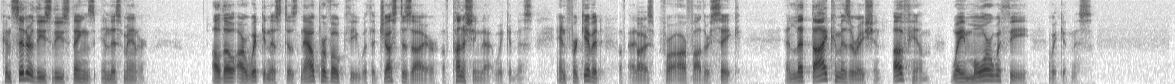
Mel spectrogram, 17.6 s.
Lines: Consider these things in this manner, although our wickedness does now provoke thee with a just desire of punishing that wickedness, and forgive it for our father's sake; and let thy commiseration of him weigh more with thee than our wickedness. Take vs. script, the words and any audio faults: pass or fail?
fail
